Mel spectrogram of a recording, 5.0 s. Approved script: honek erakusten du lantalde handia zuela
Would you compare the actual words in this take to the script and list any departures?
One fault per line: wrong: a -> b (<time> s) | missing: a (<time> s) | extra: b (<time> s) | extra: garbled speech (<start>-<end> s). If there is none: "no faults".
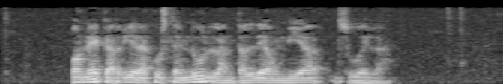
extra: argi (1.2 s)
